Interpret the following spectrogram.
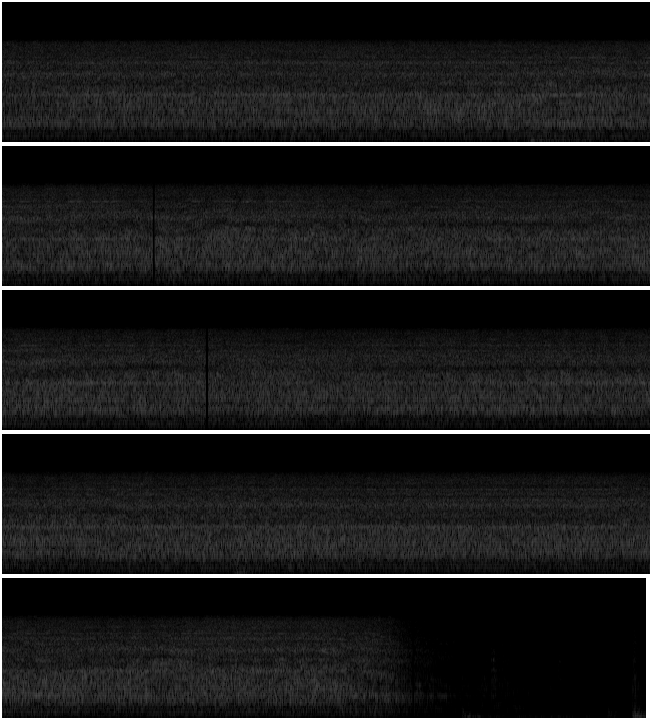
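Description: Hand-held hair dryer blowing steadily over a wet watercolour painting to dry the paint: an even rush of air with a faint motor whine, switched off at the very end.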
